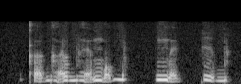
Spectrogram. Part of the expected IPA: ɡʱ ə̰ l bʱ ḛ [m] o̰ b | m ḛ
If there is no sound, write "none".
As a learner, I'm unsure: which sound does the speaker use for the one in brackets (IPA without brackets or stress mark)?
m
